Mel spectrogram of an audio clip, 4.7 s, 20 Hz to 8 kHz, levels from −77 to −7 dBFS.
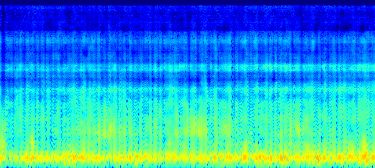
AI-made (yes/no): yes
